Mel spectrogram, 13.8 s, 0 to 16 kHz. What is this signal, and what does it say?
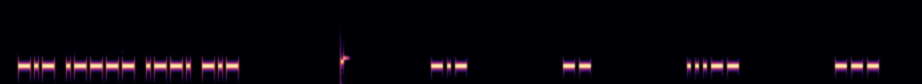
Morse code, heard as a keyed tone, about 20 wpm, spaced as for 9 wpm, 700 Hz. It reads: K1PK KM3O
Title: USA Call Signs - 4 Characters - 8x Character Spacing - 20wpm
